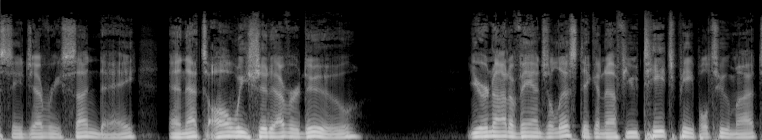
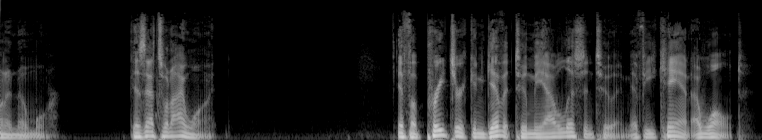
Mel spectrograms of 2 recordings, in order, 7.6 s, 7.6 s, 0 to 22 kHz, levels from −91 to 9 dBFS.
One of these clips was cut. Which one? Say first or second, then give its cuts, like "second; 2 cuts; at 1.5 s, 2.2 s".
first; 1 cut; at 1.6 s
